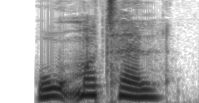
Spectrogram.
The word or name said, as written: romertal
